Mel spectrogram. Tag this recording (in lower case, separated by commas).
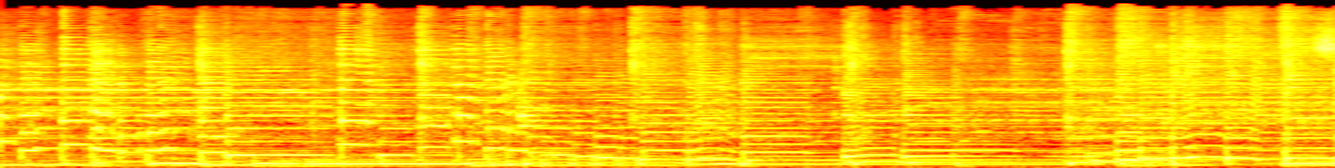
musical instrument, guitar, plucked string instrument, music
